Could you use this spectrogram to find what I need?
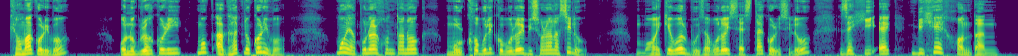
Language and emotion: Assamese, fearful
